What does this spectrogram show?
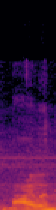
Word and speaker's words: Milan: milan it's spelled my it's spelled like milan italy but it's pronounced like milan like you're from west virginia like um like there's a y in it my email is.milan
